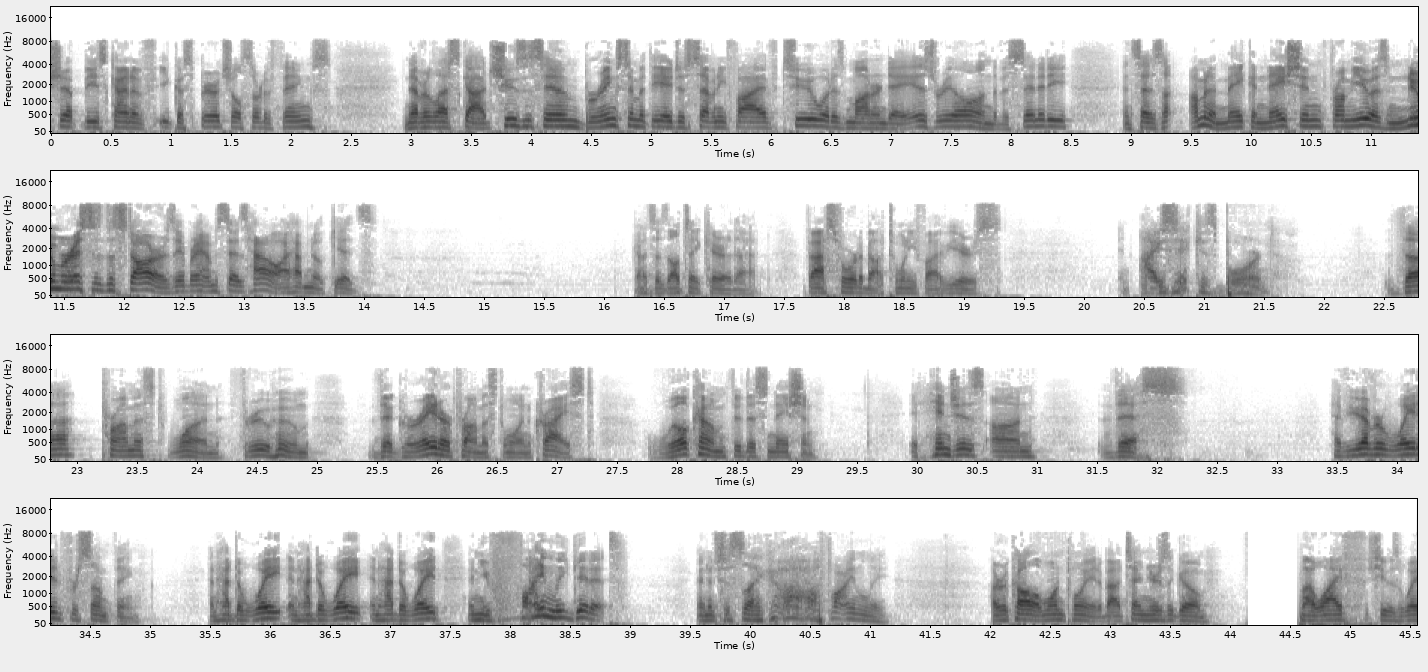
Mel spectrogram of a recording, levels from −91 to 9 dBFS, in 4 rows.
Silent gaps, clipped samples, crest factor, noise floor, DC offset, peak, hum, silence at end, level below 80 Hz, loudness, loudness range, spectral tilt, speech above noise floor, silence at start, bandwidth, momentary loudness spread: 44.15-44.57 s; under 0.1%; 22 dB; -74 dBFS; under 0.1%; -2 dBFS; none; 0 s; -50 dBFS; -24 LUFS; 8 LU; -5 dB/octave; 50 dB; 0 s; 8.8 kHz; 14 LU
